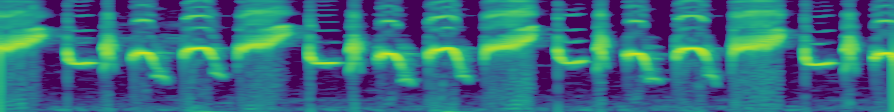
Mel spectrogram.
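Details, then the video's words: Mompa style song of an Asian pied starling, a recording used as a master and lure for starlings. Steady stream of bent, squawky whistles and rising buzzy notes repeating in a loose cycle. "Suara Jalak Suren Mompa Variasi AMPUH Buat Masteran & Pancingan Burung Jalak Agar Full Gacor Isian"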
